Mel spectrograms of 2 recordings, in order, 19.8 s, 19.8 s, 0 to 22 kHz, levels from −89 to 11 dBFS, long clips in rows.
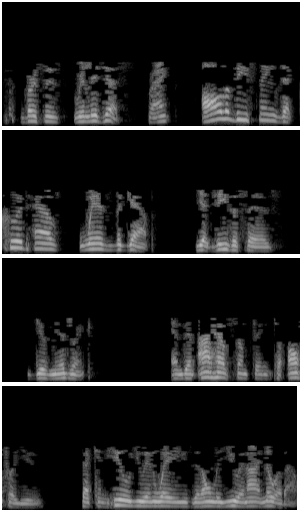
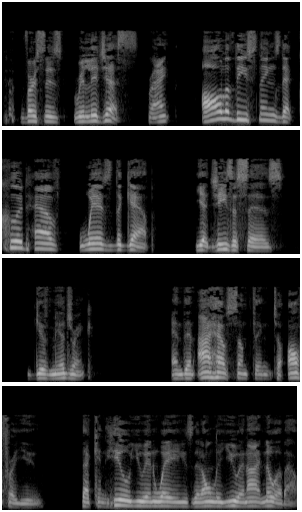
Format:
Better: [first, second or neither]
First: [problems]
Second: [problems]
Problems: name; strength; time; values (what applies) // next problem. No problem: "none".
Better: second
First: garbled, watery; badly; nothing above 3 kHz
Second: garbled, watery; slightly; nothing above 8 kHz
